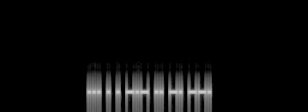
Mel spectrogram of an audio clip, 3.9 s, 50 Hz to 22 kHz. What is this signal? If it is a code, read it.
Morse code, heard as a keyed tone, about 40 wpm, 700 Hz. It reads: SEEKING
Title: ING Suffix - Top 100 Words with Base Words 40wpm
